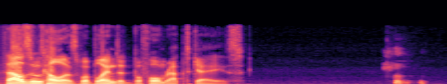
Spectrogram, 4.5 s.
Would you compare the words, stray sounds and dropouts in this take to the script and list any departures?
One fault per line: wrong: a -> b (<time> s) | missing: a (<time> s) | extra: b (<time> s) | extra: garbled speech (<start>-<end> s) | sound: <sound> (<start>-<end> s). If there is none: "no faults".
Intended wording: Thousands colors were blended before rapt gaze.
sound: laugh (3.8-4.3 s)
